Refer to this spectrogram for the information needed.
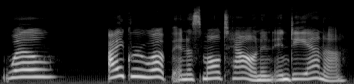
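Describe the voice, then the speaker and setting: A friendly, easygoing young woman in a radio drama. Her voice is high and very animated, and she takes her time over each line in a dry, close sound. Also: measured pace, no room sound. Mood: relaxed, candid. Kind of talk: scripted educational radio drama dialogue.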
